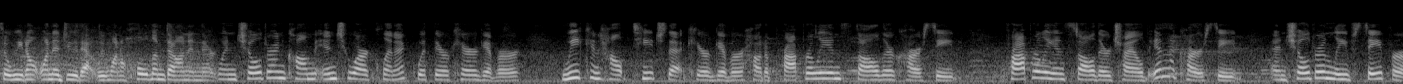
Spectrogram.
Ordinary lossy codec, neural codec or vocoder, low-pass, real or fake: Opus, 64 kbps; none; 7.2 kHz; real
